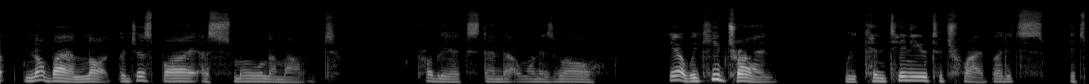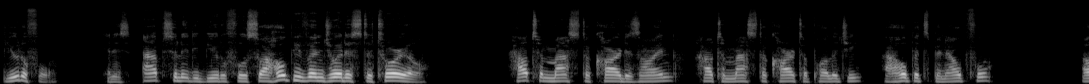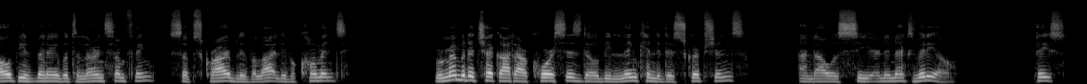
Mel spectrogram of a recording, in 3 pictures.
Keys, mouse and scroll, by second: 0.0 click, 0.9 g, 1.2 y, 1.9 click, 2.8 click, 3.8 click, 3.8 g, 4.2 alt+z, 4.6 Tab, 5.6 alt+z, 6.2 click, 6.5 alt+z, 7.2-9.7 drag, 10.2-11.2 drag, 11.7 shift+click, 12.4-13.2 middle drag, 14.6-17.2 middle drag, 18.0-18.5 middle drag, 19.2-19.7 middle drag, 20.7-21.0 shift+middle drag, 21.2-21.6 middle drag, 22.8-23.8 middle drag, 24.2-24.6 shift+drag, 25.4 middle drag.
